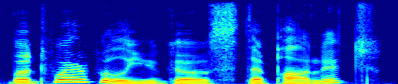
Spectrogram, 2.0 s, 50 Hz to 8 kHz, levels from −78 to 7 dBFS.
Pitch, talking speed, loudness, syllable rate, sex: 150 Hz, 180 wpm, -17 LUFS, 5.1 syllables/s, male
